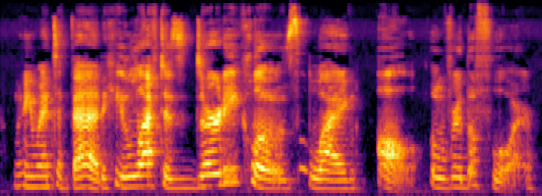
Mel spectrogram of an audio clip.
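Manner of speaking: plain reading voice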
